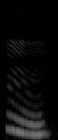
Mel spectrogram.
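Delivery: ordinary delivery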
